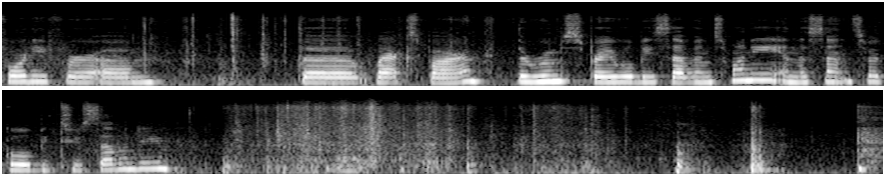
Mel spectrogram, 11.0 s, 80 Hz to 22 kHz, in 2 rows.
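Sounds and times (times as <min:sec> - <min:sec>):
rustling while rummaging: 0:06.9 - 0:10.0.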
